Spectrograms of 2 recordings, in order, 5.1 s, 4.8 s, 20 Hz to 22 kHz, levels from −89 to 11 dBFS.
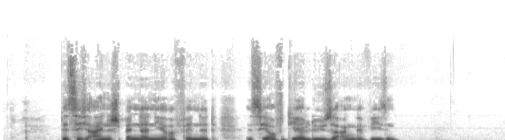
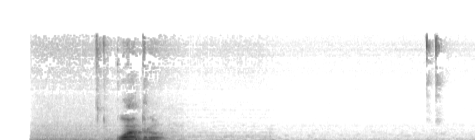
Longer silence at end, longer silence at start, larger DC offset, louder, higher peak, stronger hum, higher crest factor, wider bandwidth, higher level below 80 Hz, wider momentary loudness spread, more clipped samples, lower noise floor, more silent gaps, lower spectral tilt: first, 1.1 s vs 0.35 s; second, 0.6 s vs 1.15 s; neither; second, -26 LUFS vs -20 LUFS; second, -10 dBFS vs -2 dBFS; neither; second, 18 dB vs 24 dB; about the same, 15.5 kHz vs 16.5 kHz; first, -56 dBFS vs -66 dBFS; second, 8 LU vs 26 LU; neither; first, -73 dBFS vs -69 dBFS; neither; second, -4.5 dB/octave vs -7.5 dB/octave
